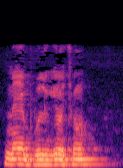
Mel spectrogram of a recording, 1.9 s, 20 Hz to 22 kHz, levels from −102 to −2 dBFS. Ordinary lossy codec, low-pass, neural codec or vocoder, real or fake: MP3, 48 kbps; 7.2 kHz; none; real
